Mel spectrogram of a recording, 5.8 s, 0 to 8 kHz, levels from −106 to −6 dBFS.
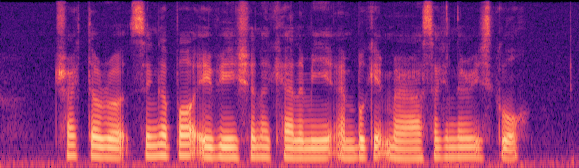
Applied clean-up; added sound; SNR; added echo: none; none; none; none.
